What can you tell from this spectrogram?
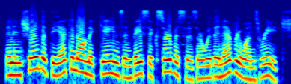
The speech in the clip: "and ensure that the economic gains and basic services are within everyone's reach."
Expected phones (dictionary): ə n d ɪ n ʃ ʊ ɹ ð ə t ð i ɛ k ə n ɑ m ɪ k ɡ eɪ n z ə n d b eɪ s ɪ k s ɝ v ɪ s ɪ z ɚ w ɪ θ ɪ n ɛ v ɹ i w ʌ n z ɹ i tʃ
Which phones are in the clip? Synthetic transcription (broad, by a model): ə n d ɪ n ʃ ʊ ɹ ð ə t ð i ɛ k ə n ɑ m ɪ k ɡ eɪ n z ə n b eɪ s ɪ k s ɝ v ɪ s ɪ z ɚ w ɪ θ ɪ n ɛ v ɹ i w ʌ n z ɹ i tʃ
